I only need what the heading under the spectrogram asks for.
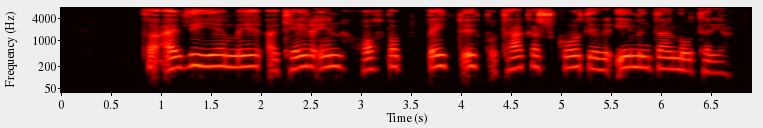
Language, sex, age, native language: Icelandic, female, 50-59, Icelandic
